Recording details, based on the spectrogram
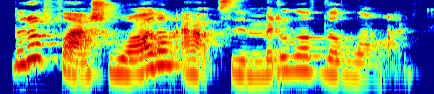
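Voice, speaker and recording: A woman's voice: mid-range voice, animated, quick pace, fairly bright tone. A woman reading a children's story aloud and explaining it in casual commentary. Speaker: reader commenting on the book.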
